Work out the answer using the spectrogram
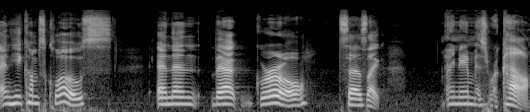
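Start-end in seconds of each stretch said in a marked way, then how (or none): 5.6-6.6 deliberately put-on macho, manly voice. Retelling a story, imitating a girl at a dance introducing herself, in a put-on manly voice. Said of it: "a manly voice".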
